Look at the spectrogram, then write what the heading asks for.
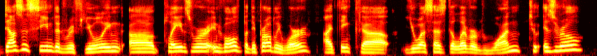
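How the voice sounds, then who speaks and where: A man co-hosting a podcast, laying out news in a measured, analytical way with a few fillers. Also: a little high, lively intonation, darkish tone, dry recording, clean studio sound. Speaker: podcast co-host. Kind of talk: casual current-affairs discussion.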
